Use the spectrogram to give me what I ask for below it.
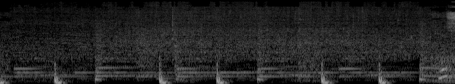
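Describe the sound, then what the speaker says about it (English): Sweet potatoes sauté in a pan for an egg roll in a bowl: a soft sizzle runs under regular, evenly spaced scrapes or taps of a utensil, about two per second, close and moderately loud. "I'm gonna let this saute up now until the sweet potatoes are nice and tender."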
